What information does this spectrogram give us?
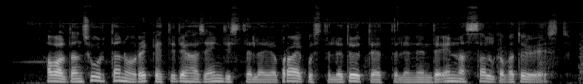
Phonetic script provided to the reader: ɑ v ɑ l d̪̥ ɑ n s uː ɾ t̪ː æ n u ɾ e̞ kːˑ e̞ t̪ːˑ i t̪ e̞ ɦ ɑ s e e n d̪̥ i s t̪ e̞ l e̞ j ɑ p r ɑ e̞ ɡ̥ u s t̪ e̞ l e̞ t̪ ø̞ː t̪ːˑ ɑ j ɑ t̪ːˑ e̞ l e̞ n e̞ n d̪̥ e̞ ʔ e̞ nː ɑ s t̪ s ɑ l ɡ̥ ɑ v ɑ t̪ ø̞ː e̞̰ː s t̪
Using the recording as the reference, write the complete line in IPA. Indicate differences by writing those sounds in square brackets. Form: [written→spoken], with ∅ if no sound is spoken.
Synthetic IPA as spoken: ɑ v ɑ l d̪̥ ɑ n s uː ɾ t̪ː æ n u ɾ e̞ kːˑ e̞ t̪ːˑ i t̪ e̞ ɦ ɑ s e e n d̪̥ i s t̪ e̞ l e̞ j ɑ p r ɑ e̞ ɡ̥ u s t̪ e̞ l e̞ t̪ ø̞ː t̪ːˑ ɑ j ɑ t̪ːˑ e̞ l e̞ n e̞ n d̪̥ e̞ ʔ e̞ nː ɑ s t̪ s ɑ l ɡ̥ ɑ v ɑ t̪ ø̞ː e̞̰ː s t̪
